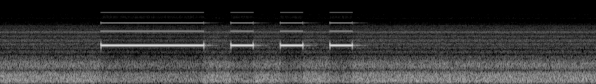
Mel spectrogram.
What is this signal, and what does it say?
Beep code, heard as a piezo beeper, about 2400 Hz, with room echo. 1 long, 3 short. In Award and IBM BIOS tables: video adapter failure; in AMI BIOS tables: memory failure.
